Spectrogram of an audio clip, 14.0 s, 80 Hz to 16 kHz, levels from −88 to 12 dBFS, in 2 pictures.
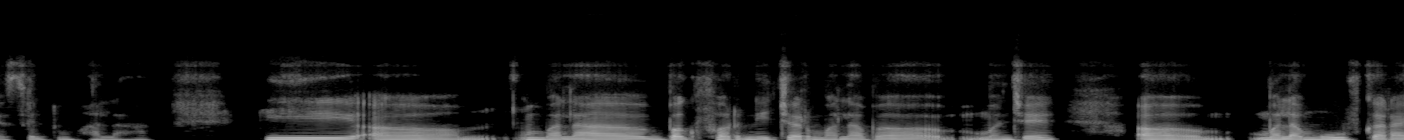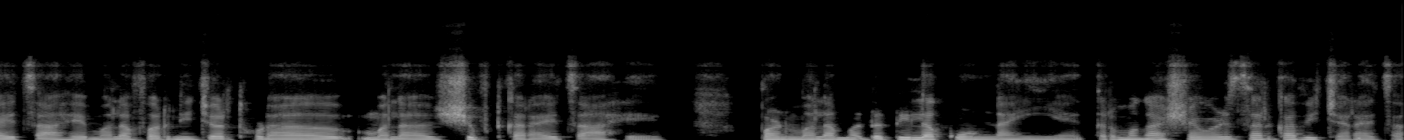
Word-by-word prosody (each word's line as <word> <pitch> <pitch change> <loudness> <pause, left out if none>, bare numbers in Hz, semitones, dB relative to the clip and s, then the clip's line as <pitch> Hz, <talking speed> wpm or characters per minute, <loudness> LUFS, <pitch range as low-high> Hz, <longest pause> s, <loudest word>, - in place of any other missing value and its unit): असेल 155 +1 -7
तुम्हाला, 155 -2 -7 0.7
की 185 -2 +6
अ, 170 - -1 0.8
मला 165 0 +2 0.4
बघ 180 - +6
फर्निचर 175 0 +1
मला 160 -1 -1
अ, 155 -2 -1
म्हणजे 170 +1 0 0.5
अ, 175 - +6 0.6
मला 170 -1 +4
मूव्ह 175 +2 +4
करायचा 165 -2 +1
आहे. 160 0 -1
मला 155 +1 -2
फर्निचर 165 0 0
थोडा 160 -1 -1 0.5
मला 160 0 -1 0.2
शिफ्ट 205 - +1
करायचा 160 0 -3
आहे, 80 - -7 0.5
पण 175 -1 +2
मला 165 0 +2
मदतीला 185 +3 +3
कोण 175 -2 +1
नाहीये. 150 -2 -4
तर 190 - -4
मग 210 - 0
अशा 215 +3 0
वेळेस 230 0 -2
जर 215 -1 -1
का 205 - +1
विचारायचं 170 -3 -4
165 Hz, 145 wpm, -27 LUFS, 160-180 Hz, 0.8 s, की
